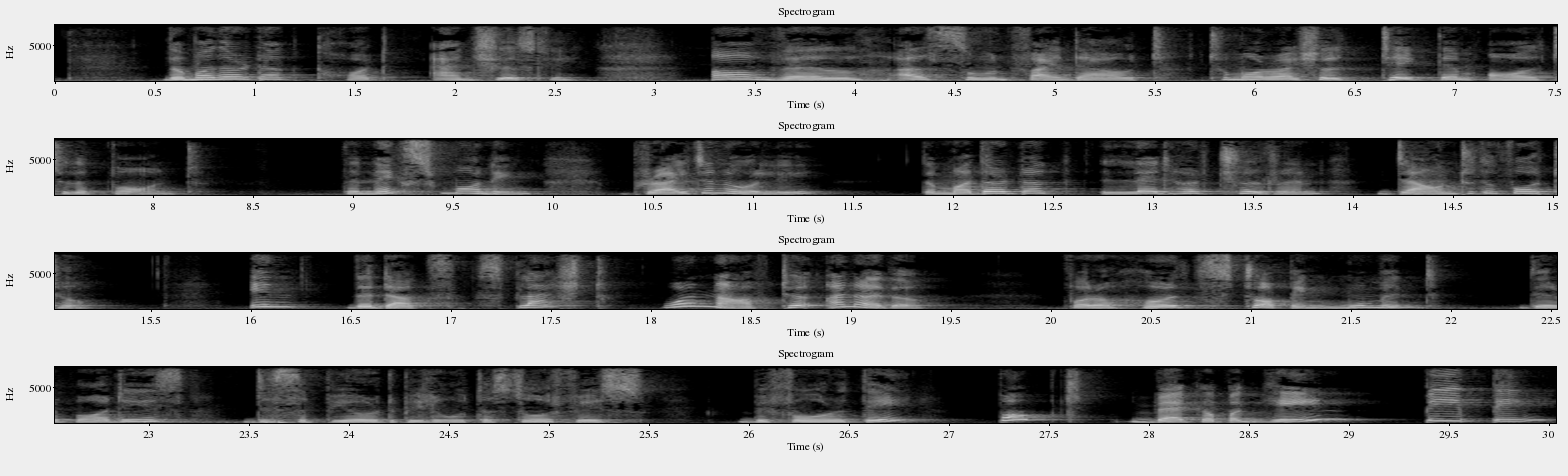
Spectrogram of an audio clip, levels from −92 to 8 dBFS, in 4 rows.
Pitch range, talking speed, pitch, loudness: 185-270 Hz, 120 wpm, 220 Hz, -22 LUFS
